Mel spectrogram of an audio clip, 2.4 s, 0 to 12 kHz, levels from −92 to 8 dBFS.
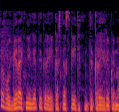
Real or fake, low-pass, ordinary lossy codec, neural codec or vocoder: real; 10.8 kHz; MP3, 32 kbps; none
